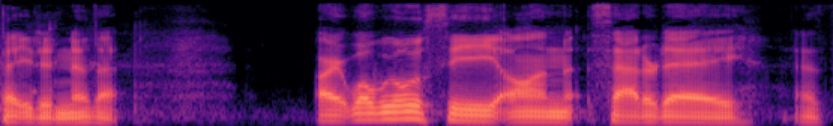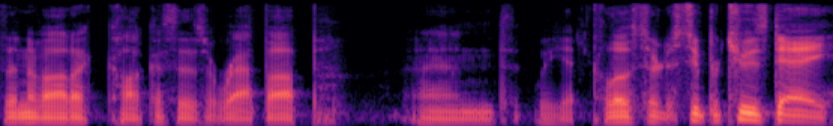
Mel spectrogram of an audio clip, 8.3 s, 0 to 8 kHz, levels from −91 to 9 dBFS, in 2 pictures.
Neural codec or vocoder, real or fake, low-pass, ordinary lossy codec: none; real; 7.2 kHz; MP3, 64 kbps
